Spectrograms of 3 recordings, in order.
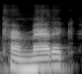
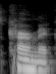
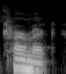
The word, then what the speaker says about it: karmic: picked up the concept I actually said it wrong it's karmic for some like I call it karmatic because uh but but actually the proper word is karmic there's not it's not attic it's just karmic um I mean because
